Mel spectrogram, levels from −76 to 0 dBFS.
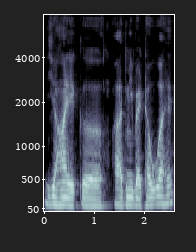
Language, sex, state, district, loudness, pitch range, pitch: Hindi, male, Maharashtra, Gondia, -17 LUFS, 105-120 Hz, 110 Hz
